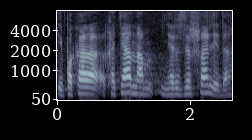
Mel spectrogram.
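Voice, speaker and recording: The pitch shows ordinary variation. A woman delivers her words very slowly. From Yakutia, Russian Far North. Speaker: folk craftswoman. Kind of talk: casual explanation. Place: hall.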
